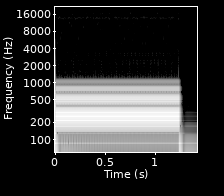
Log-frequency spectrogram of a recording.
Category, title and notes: Instrument samples > Synths / Electronic
Yamaha FM-X engine waveform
